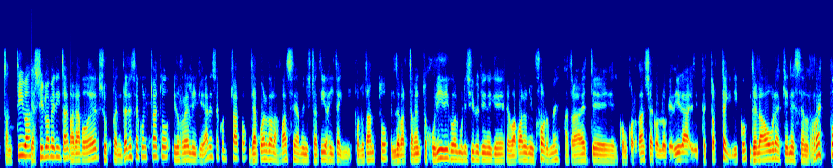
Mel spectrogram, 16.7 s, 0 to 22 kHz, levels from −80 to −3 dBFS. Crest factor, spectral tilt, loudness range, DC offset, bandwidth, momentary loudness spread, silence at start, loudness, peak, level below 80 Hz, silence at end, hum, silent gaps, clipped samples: 18 dB; -7 dB/octave; 2 LU; under 0.1%; 7.8 kHz; 6 LU; 0.1 s; -20 LUFS; -2 dBFS; -68 dBFS; 0 s; none; none; under 0.1%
